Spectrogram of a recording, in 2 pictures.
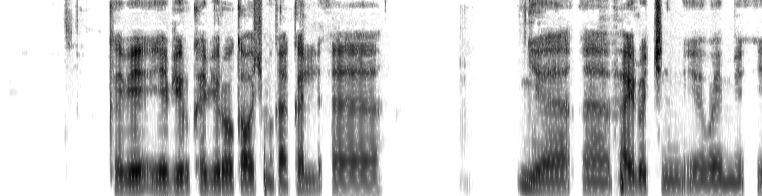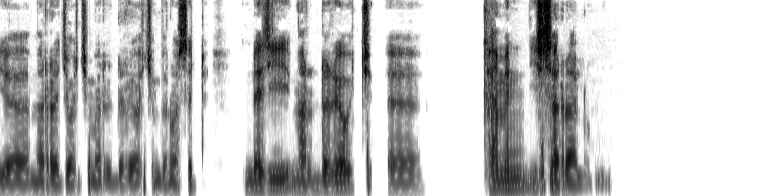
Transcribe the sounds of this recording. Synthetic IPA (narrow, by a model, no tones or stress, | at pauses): kʰəβiɾo̞kʼawo̞t͡ʃːməkʰakːəl | jɛfajɪlo̞t͡ʃːɪnwɔjɪmjɛməɾʔəd͡ʒawot͡ʃːməɾəd̪əɾjawo̞t͡ʃːɪnbɨnwɔsɨd̪ | ʔɨnːəzːihməɾəd̪əɾjawo̞t͡ʃː | kʰəmɨnjɪsərːalːu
